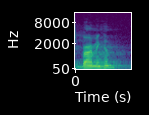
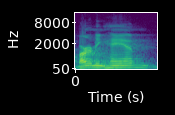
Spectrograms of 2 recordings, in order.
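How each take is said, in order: First: It is said with an English pronunciation. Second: It is said with an Alabama pronunciation. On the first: "if you go to England, it's" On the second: "I'm from Alabama. We call it"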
